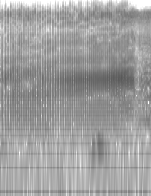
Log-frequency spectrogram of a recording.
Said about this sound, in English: Now I know what my wife has to deal with. She hates hearing my farts, and I think they're funny, but now I'm on the other end.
